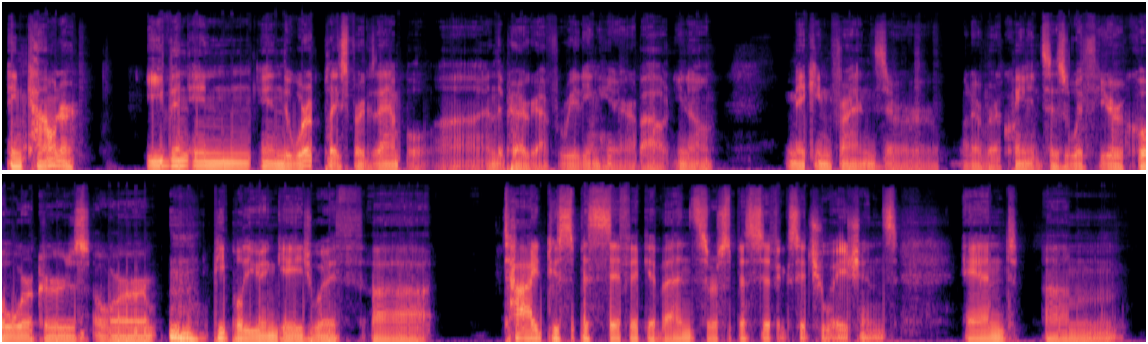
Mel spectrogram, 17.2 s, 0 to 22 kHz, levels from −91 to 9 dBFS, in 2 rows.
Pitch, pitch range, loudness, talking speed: 95 Hz, 90-105 Hz, -17 LUFS, 140 wpm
